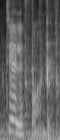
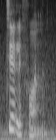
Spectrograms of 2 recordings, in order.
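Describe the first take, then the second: First: The stress is on the first syllable. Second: The same.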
